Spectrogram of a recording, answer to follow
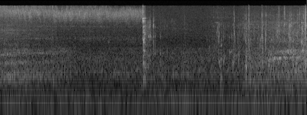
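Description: Faint outdoor ambience, a soft steady hiss, with one sharp click about two seconds in.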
